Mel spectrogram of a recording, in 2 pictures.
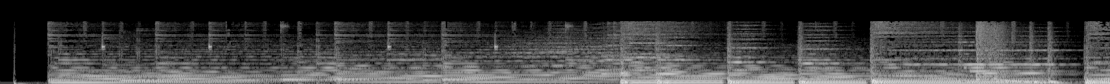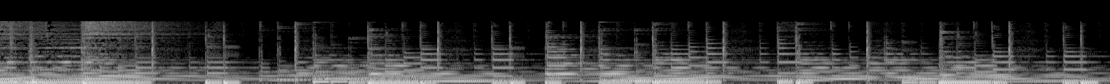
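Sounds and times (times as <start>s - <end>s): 
instrumental music: 0.5s - 22.2s.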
